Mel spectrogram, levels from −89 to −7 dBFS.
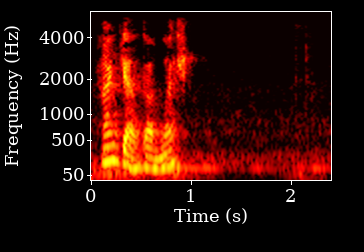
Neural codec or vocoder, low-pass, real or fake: none; 5.4 kHz; real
